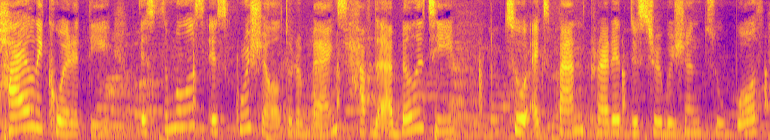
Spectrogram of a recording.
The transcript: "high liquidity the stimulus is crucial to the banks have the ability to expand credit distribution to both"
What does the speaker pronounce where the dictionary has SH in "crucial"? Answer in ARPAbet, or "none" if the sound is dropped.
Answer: SH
